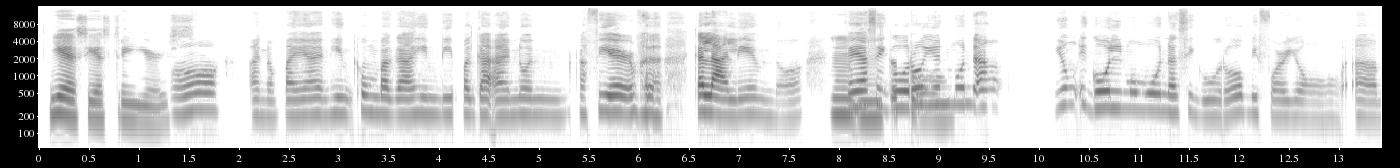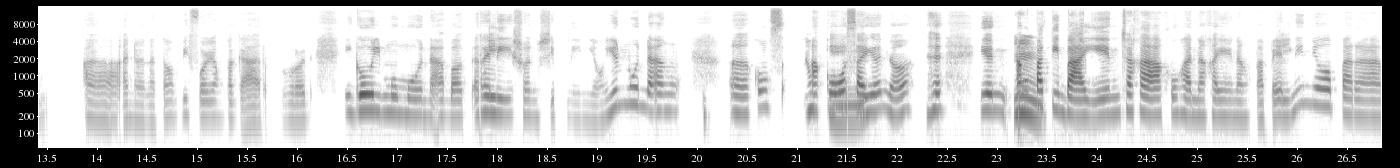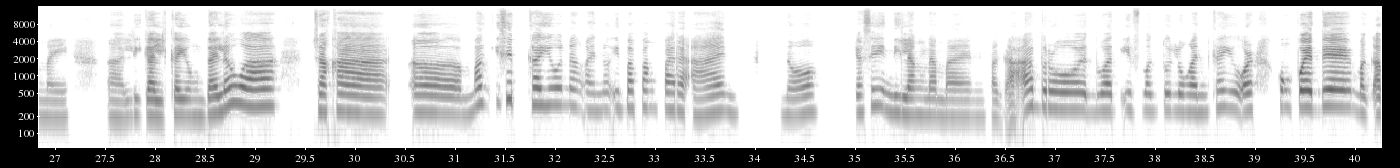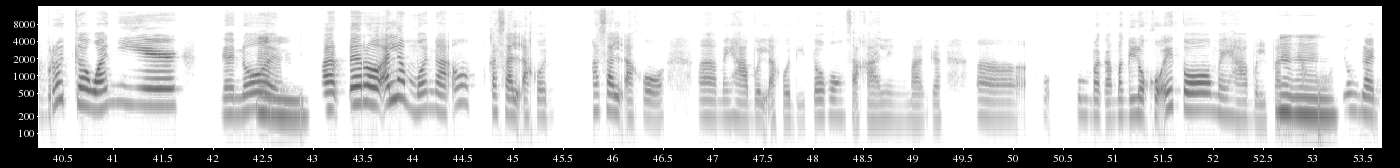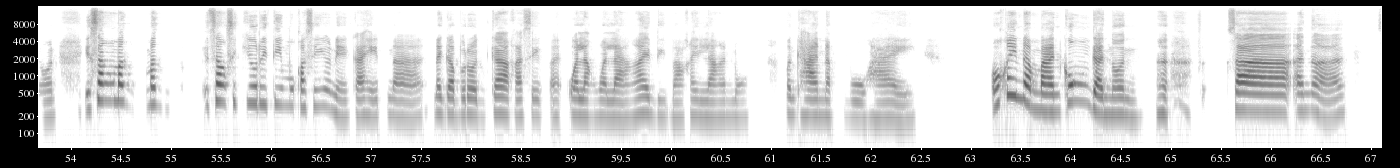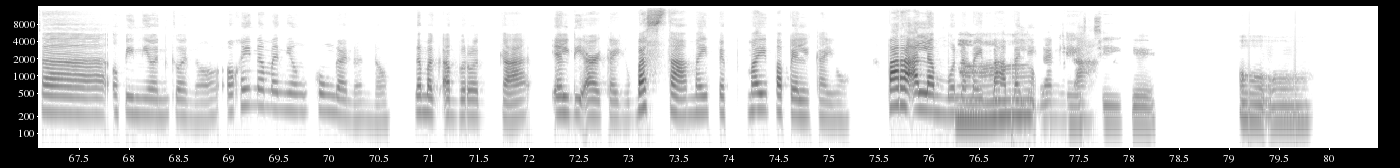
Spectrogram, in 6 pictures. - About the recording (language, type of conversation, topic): Filipino, advice, Paano ko haharapin ang takot sa pagsubok ng bagong bagay?
- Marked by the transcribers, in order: tapping; laugh; chuckle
